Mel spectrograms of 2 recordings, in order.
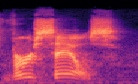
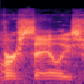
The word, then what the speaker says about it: Versailles: Police scanners say it's vers sales. Bro, I don't I don't even know anymore. I checked on Wikip Wikipedia on Reddit. It's indeed pronounced vers sales.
